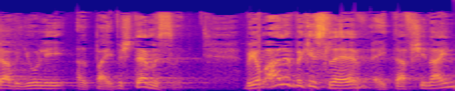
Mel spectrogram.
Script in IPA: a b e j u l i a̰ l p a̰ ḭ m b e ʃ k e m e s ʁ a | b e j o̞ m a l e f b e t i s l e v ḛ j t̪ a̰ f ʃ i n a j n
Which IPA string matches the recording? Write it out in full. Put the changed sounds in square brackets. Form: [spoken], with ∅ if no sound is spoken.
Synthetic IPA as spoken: a b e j u l i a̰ l p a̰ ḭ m [v] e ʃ [t] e m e s ʁ [e] | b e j o̞ m a l e f b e [k] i s l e v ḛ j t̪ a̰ f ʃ i n a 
